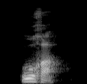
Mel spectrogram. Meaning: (interjection) hurrah
- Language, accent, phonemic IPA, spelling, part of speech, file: French, France, /u.ʁa/, hourra, interjection / noun, LL-Q150 (fra)-hourra.wav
